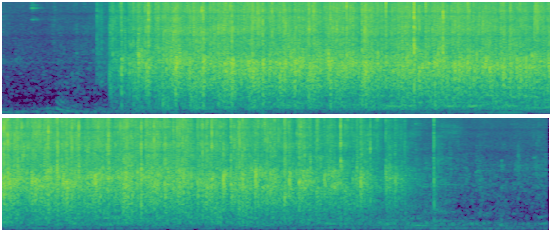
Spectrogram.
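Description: Audience applauding: the clapping starts suddenly about a second in, holds steady, and fades away near the end.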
